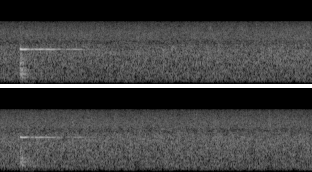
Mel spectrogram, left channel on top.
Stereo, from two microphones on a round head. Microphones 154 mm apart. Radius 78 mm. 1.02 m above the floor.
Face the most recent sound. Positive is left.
turn(degrees=75)  # may be behind; listen again after turning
